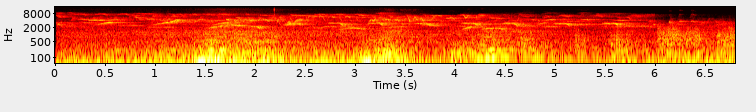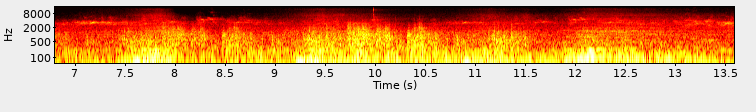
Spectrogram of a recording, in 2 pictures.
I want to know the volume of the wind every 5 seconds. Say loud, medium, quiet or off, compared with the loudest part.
medium, loud, loud.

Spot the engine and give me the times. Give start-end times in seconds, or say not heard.
0.0-13.5.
